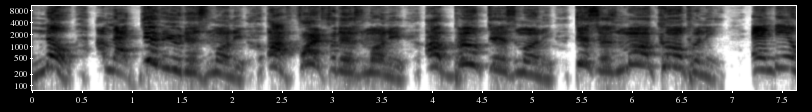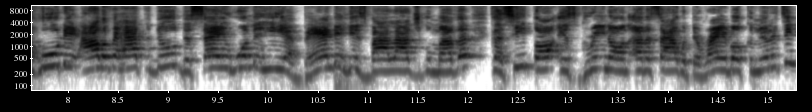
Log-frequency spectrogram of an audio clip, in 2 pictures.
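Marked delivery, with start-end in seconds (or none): 0.0-6.9 deep-voiced delivery. Retelling being refused the rent, the speaker quotes TS Madison in her deep voice. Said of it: "with that deep voice".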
